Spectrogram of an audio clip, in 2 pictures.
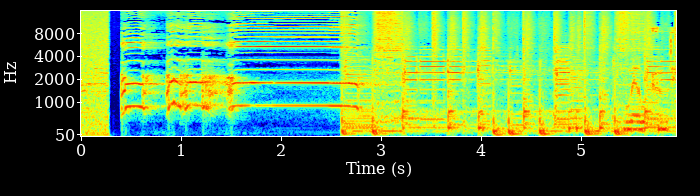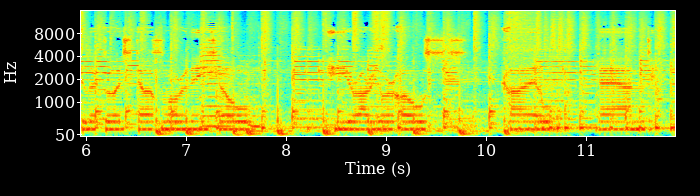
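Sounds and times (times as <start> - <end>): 
rooster crowing: 0.4 - 3.0
upbeat music with drums: 2.6 - 11.8
speech: 6.0 - 11.8.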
